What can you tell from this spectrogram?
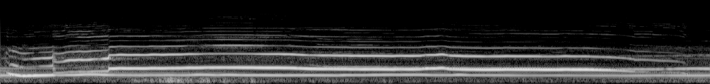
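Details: Captive-born gray wolf Nikai at the Wolf Conservation Center, South Salem, New York: a howl opening with quick rising steps, then a smooth, level, drawn-out tone lasting about five seconds before dipping downward, with a second overlapping voice audible.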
